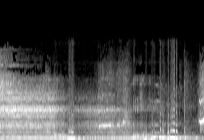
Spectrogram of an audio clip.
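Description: The final chord of a live blues-rock song: an electric guitar chord rings out under a long held harmonica note, then the harmonica plays a few short bending, wavering notes as the low chord dies away near the end.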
